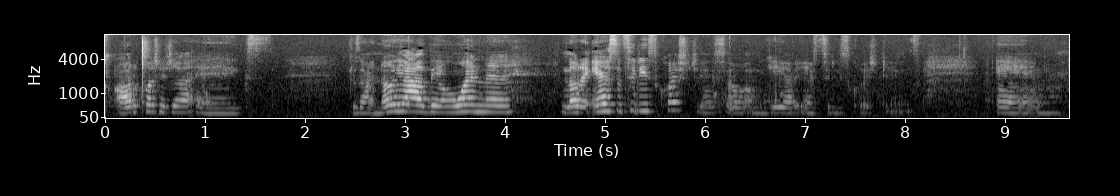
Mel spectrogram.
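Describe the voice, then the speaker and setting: A nineteen-year-old woman, chatting casually and rambling through a Q and A in her bedroom, often correcting herself and dropping into quiet asides. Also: a little high, background noise. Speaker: vlogger. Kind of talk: casual Q and A talking to viewers. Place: bedroom, indoors, small.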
